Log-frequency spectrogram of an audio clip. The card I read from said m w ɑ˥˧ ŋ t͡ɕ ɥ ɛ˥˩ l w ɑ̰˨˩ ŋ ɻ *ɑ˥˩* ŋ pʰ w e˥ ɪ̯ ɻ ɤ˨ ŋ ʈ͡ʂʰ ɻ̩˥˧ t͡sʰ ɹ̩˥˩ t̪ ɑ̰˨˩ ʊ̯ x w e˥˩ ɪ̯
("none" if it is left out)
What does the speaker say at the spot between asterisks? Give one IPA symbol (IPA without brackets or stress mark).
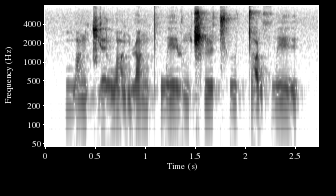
ɑ˥˩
